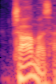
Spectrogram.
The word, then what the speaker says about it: Chalmers: auch völlig falsch ausgesprochen, wie du mir erzählt hast, im Hörspiel ganz anders. Chalmers. Chalmers heißt es ja eigentlich.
